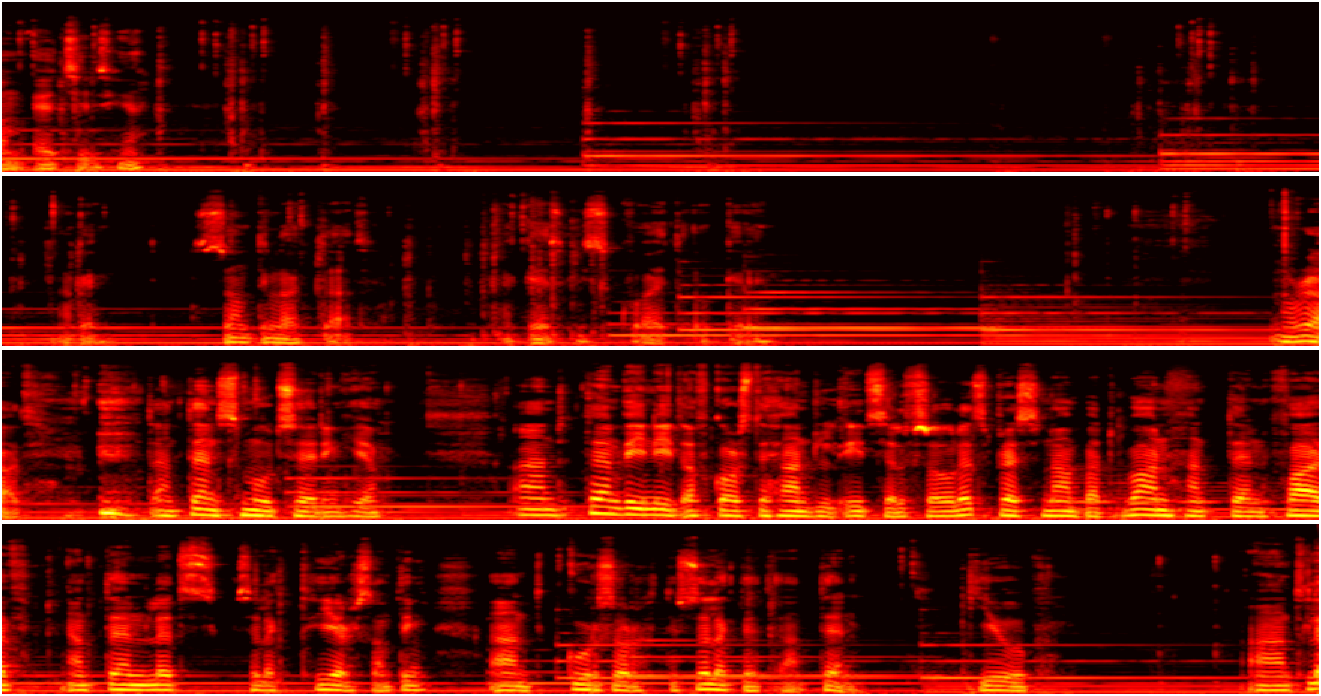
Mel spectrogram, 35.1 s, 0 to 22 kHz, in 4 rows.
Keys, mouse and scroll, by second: 0.0-6.5 right drag, 0.6 x, 1.6 x, 2.9 x, 4.8 x, 6.5-8.7 middle drag, 7.6 ctrl+r, 8.1 s, 9.0 ctrl+b, 10.8 Tab, 10.8-13.7 middle drag, 11.4 Tab, 11.8 a, 12.1-15.1 right drag, 12.5 ctrl+b, 15.8 Tab, 15.8-21.9 drag, 16.0-24.9 middle drag, 16.5-18.3 right drag, 18.8 a, 21.9 Tab, 22.4 a, 23.9 KP_1, 24.9 KP_5, 26.3-30.0 middle drag, 27.4-30.0 right drag, 30.0 shift+s, 30.8 a, 32.3 shift+a, 32.7 s, 33.9-35.1 middle drag.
